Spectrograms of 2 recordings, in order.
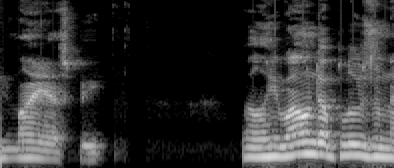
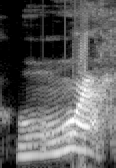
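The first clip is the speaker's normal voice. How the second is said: sharp whack sound; 4 semitones higher, 13 dB louder than usual. Retold or imitated. Second slap, imitated hit.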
